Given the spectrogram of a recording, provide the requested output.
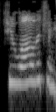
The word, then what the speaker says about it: Tualatin: completely botch it again tualatin hills to all the tin hills thank you so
